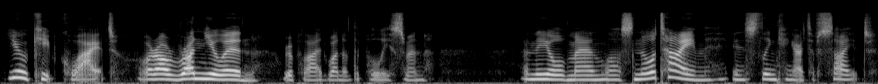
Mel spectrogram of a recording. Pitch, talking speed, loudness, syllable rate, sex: 225 Hz, 170 wpm, -18 LUFS, 4.3 syllables/s, female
